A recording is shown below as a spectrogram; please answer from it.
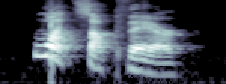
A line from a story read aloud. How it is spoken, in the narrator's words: cried suddenly a new voice, a voice with all its consonants comforting, clean-cut, and ringing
